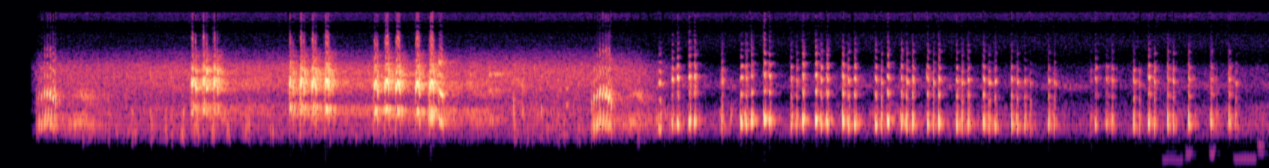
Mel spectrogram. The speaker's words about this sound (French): Ça, c'est quoi La poule d'eau. Eh oui, c'est la poule d'eau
